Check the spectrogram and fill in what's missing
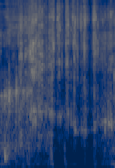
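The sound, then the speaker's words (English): Loud slurping sips of cocktails, a hissy, airy stream of noise broken into a few quick bursts over about a second, with no talking. “Yeah, let's make very loud and annoying sipping noises.”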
